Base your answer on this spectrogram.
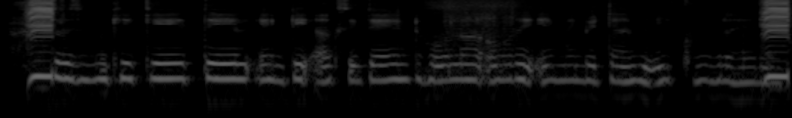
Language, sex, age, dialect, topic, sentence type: Bhojpuri, female, 25-30, Northern, agriculture, statement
